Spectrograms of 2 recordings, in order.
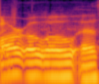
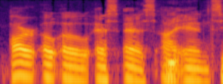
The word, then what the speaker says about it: Roossinck: Roossinck. Right. Oh, that's like the Aardvark song. Roossinck.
